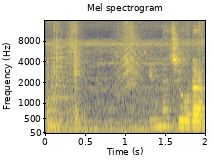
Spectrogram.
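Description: Quiet room tone with a couple of faint clicks in the first half second, then a person's voice begins speaking in the second half.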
